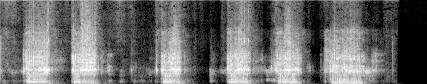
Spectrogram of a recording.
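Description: Caribou giving six short, throaty grunts, each about half a second long, repeated roughly every half second to second in a steady series.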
